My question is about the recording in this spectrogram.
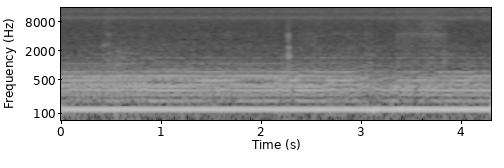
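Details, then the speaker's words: Vintage 1937 electric fan plugged in for the first time: loud steady low buzz that doesn't rise as the motor strains to start, humming rather than spinning up; owner thinks it needs oil. "plug it in in three two one our rate is really really buzzing"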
